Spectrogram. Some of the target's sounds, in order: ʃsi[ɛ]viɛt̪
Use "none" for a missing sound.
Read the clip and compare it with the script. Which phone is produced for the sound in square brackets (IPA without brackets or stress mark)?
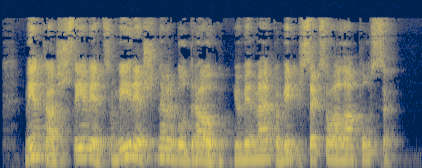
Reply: ɛ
